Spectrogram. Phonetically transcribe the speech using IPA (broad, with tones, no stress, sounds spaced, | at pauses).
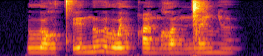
l ʊ˨˩ ʁ tʼ e˨˦ n ɯ˧˥˧ l o˨˦ lʲ q ẽ˨˩ n ʁ ə˨˩ n ŋ͡ǀ ɛ̃˨˦ ʎ ɨ˨˩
